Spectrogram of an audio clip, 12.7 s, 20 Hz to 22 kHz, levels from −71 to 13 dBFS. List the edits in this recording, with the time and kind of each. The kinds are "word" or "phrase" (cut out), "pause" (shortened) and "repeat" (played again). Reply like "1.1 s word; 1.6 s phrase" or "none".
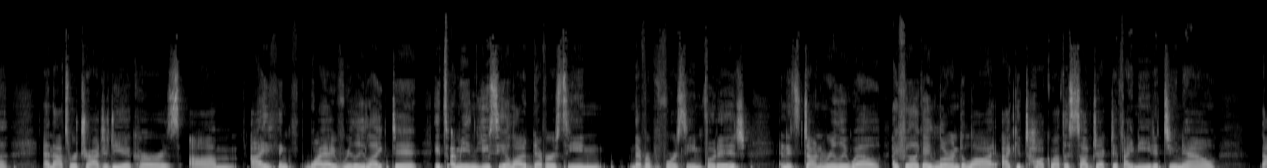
2.4 s pause; 4.3 s pause; 8.9 s pause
